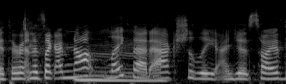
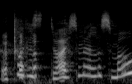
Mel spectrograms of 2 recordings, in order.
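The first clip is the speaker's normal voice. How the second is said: put-on prim English schoolmarm accent, high; 6 semitones higher than usual. Picturing yourself with a tight bun, in an English schoolmarm accent. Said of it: "That was a great accent".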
